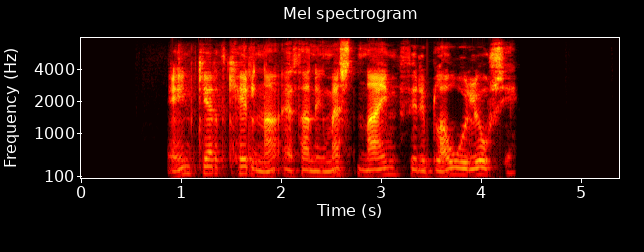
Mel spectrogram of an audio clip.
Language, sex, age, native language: Icelandic, male, 40-49, Icelandic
